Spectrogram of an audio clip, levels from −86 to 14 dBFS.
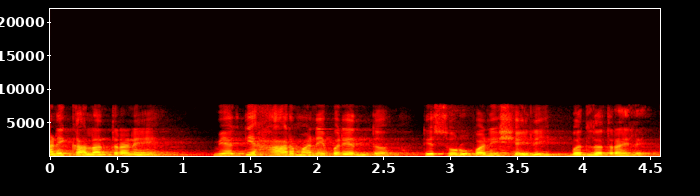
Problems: none marked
